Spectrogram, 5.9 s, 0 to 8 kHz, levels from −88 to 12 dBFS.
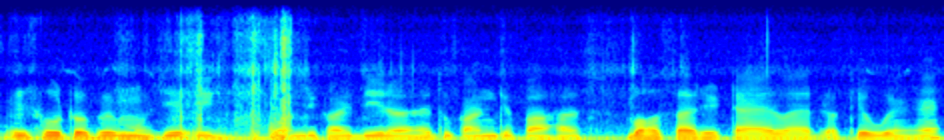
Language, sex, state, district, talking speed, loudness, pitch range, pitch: Hindi, male, Madhya Pradesh, Katni, 205 wpm, -18 LUFS, 145-155 Hz, 150 Hz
